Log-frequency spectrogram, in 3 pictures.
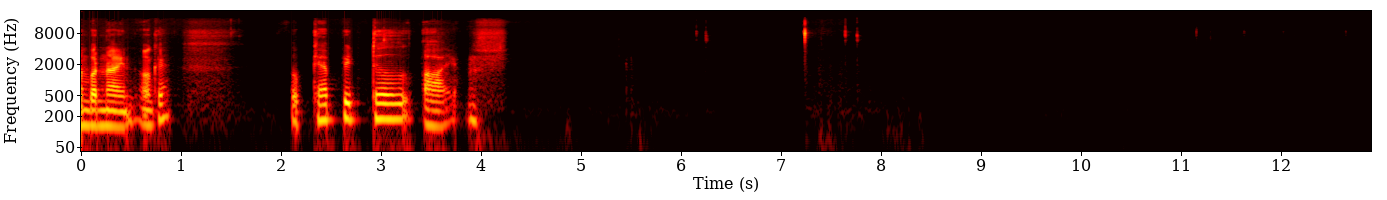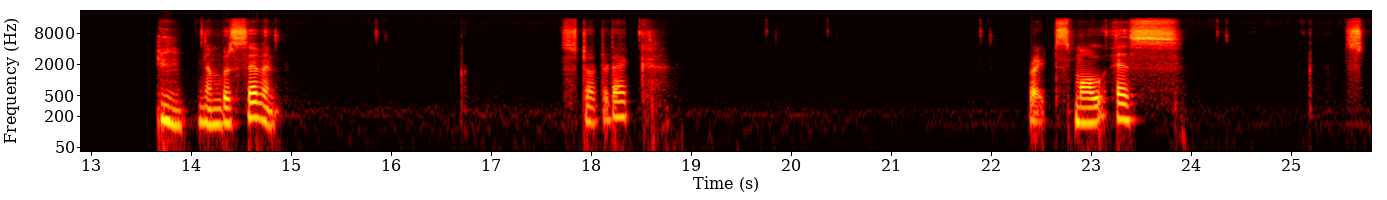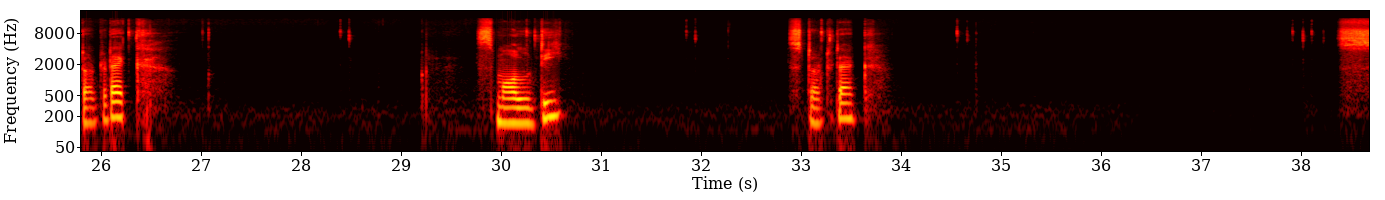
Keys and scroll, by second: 4.3 l, 17.3 7, 25.6 s, 32.3 d.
